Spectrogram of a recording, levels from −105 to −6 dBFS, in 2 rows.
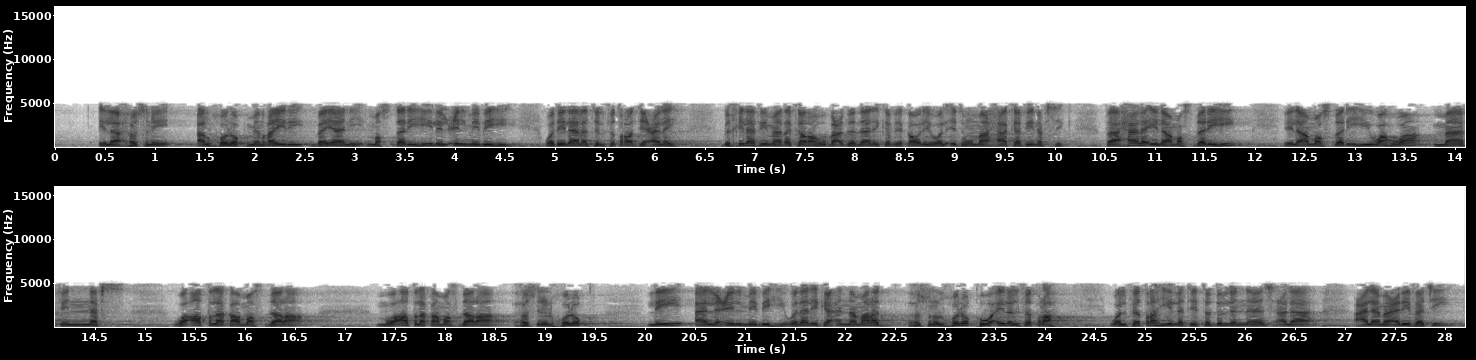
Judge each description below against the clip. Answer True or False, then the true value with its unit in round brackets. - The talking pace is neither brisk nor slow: True (120 wpm)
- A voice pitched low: False (170 Hz)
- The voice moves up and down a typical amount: False (2.2 semitones)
